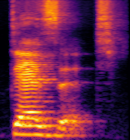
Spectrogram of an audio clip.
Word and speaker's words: desert: they not look similar let's have a look desert de so here we have the name desert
